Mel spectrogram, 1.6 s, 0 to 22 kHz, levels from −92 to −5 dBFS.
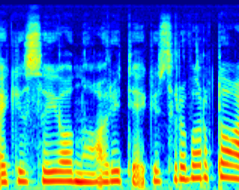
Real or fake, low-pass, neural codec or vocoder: real; 19.8 kHz; none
